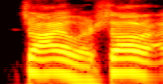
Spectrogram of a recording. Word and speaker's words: Seyler: Is it Seyler? I want to make sure I pronounce Seyler. Seyler.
